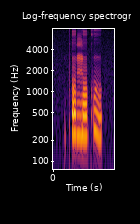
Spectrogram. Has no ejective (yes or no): no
